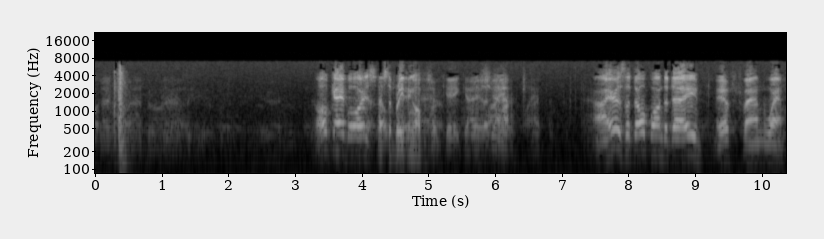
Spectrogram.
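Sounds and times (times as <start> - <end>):
low murmur of indistinct voices in the room: 0.0 - 10.3
door shutting with a solid thud: 0.3 - 0.6
speech: 3.3 - 6.4, 7.5 - 10.3.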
